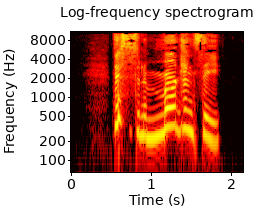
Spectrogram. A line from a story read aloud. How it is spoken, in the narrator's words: Mom wailed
